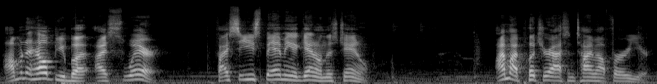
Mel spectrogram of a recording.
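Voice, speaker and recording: A man with a slightly high, worn voice talks his way loosely through a livestream and gets animated when viewers push him. He sounds like he is losing his voice, and soft music plays behind him. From Australia. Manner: rambling, animated, easily exasperated with viewers. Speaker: fantasy football host answering live chat questions. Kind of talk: casual livestream chat.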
